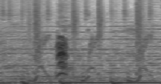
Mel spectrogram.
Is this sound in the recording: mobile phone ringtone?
no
